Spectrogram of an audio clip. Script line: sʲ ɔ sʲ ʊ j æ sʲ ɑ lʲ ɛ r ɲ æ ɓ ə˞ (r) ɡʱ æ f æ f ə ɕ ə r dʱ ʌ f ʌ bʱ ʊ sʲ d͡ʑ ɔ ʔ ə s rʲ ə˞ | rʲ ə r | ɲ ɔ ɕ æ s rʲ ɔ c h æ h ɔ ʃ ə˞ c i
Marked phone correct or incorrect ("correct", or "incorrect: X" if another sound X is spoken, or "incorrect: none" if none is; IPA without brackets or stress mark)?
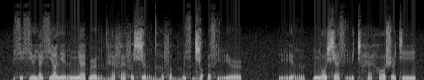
correct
